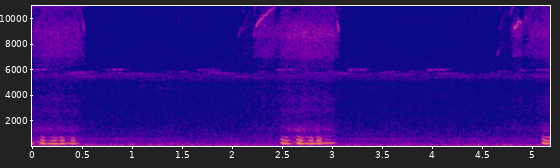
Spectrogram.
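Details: Domestic cat asleep in its cat bed at night, recorded indoors on an iPhone 8, snoring: three short, wheezy, voiced snores roughly every two and a half seconds, each with a soft hiss of breath, quiet room between.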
